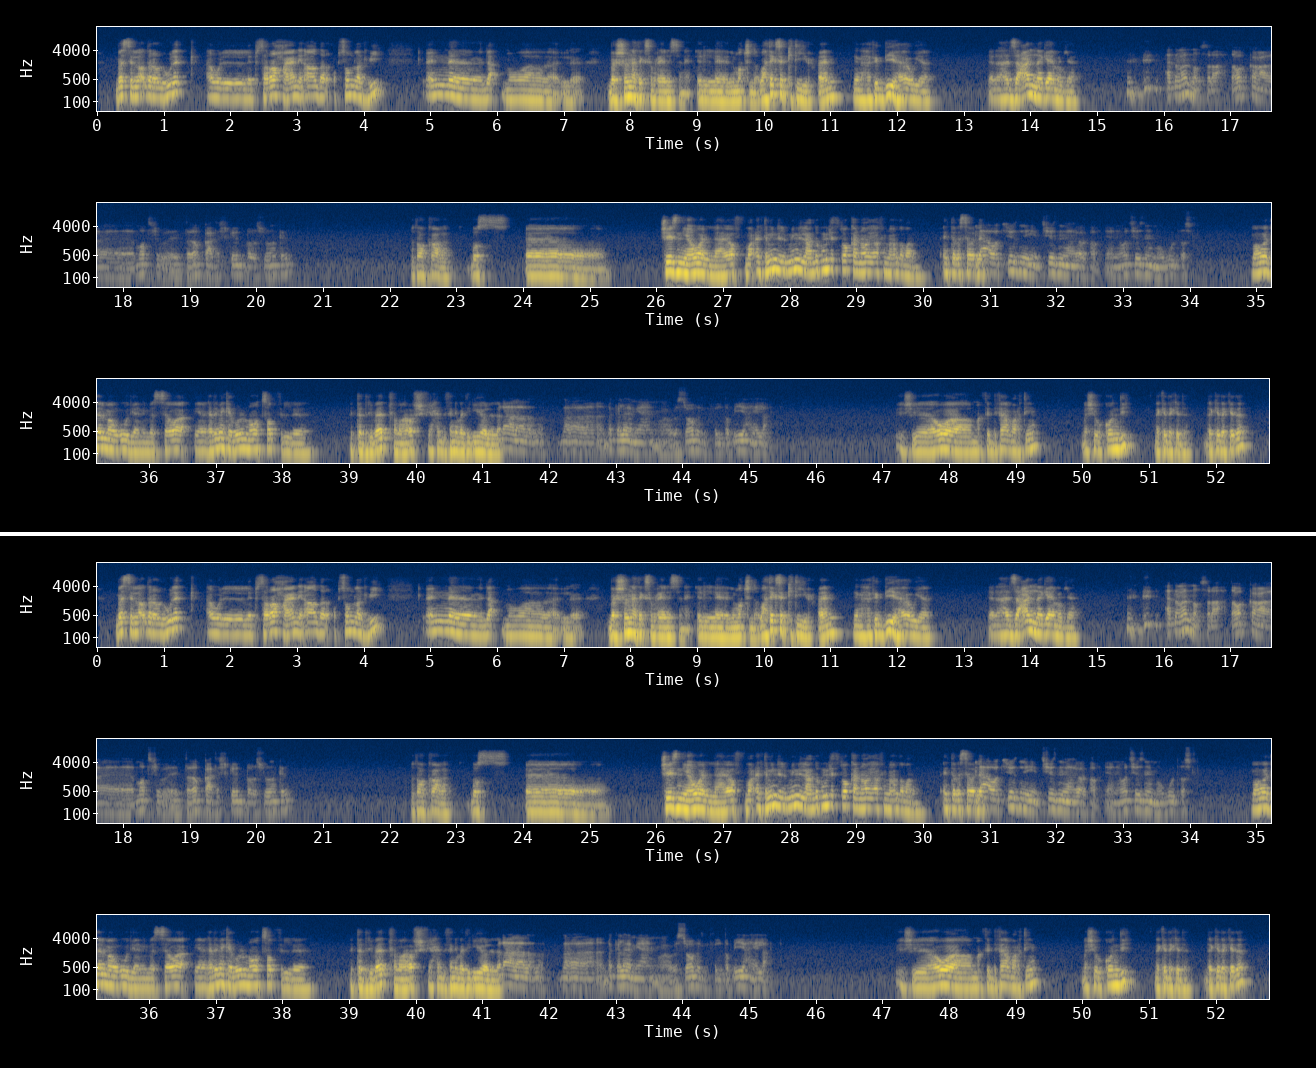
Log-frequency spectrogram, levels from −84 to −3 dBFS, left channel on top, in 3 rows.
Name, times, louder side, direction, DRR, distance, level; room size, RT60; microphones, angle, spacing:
voice 1, 0.3-1.3 1.6-4.3 4.9-7.3 7.7-12.5 13.4-14.7 22.3-22.9 23.2-23.7 24.0-25.3 26.1-30.0 30.3-30.9 34.9-38.4 39.0-41.3 47.2-49.3 50.0-50.8 51.1-52.5, equal, ahead, 0.5 m, -19 dB
voice 2, 13.6-14.5 15.4-20.5 30.8-34.0 41.2-45.3, right 2 dB, 35° right, 0.9 m, -32 dB
8.9 x 3.5 x 5.3 m
head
